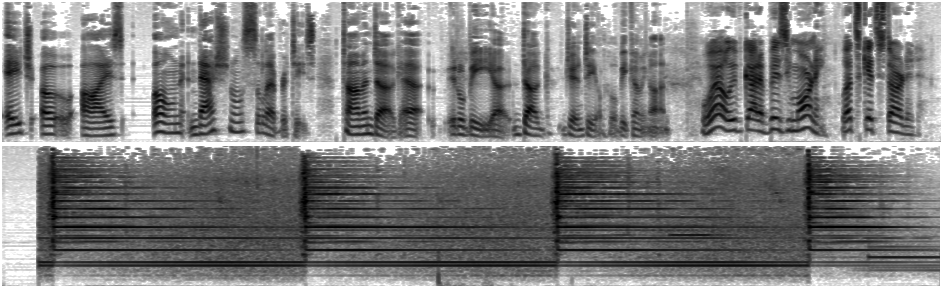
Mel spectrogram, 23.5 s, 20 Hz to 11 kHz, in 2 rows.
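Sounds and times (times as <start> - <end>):
speech: 0.0 - 11.6
large church tower bell tolling: 12.2 - 23.4.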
